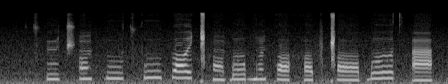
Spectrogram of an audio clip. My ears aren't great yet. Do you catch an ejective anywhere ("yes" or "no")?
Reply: yes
